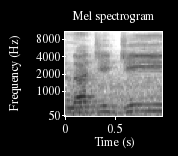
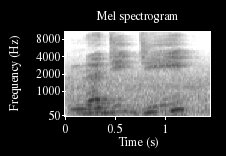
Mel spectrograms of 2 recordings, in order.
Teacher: जीजी शब्द आहे पहिला जी रस्व दुसरा जी दीर्घ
